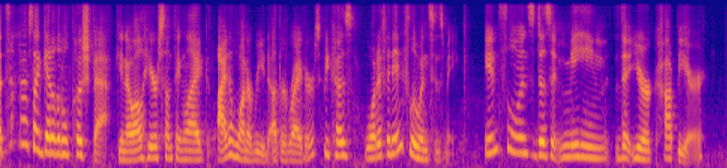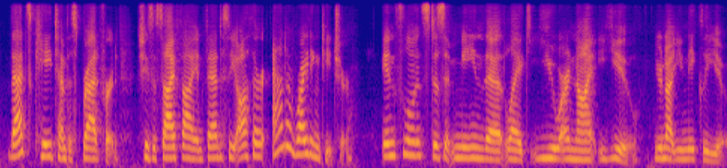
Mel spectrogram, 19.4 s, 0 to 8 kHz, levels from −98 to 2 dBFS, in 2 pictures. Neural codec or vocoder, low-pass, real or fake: codec, 16 kHz, 0.7 kbps, FocalCodec; 7.2 kHz; fake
